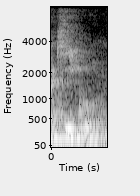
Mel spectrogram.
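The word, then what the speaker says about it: Chicco: sei se você conhece a marca Kiko você se escreve Chico né mas aí como ela é italiana você fala que E aí eu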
